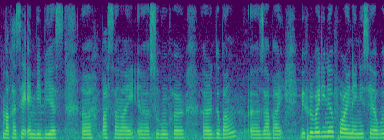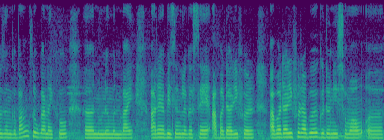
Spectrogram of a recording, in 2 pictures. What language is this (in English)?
Bodo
